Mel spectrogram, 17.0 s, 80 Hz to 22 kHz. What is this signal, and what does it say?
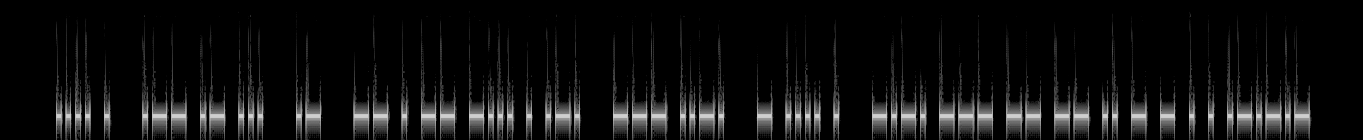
Morse code, heard as a keyed tone, about 20 wpm, 700 Hz. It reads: HE WAS A MEMBER OF THE COMMITTEE.
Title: Sentences with 6-Word Phrases - 20wpm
